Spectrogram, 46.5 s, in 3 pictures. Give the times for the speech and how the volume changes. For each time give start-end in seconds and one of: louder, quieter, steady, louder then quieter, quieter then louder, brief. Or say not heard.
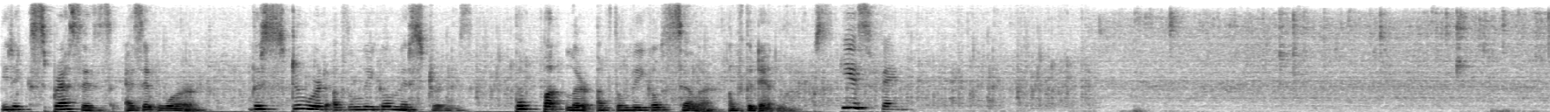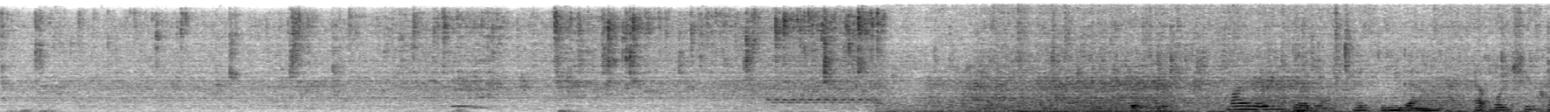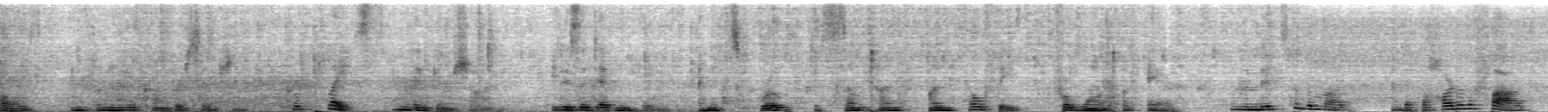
0.0-9.1 steady
26.3-46.4 steady.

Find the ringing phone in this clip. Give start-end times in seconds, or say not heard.
23.1-24.3.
